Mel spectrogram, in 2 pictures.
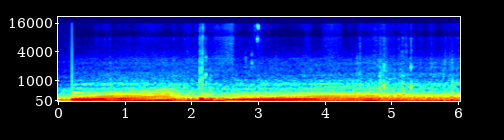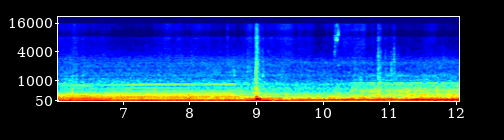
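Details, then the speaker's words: JDM-imported Mitsubishi Lancer Evo 6, ABS light on with a wheel speed sensor code: when pulling away a thin, steady whine rises above the engine, then the AYC light comes on. Pump whine; the garage suggests an ABS fault may trigger AYC, cause unconfirmed. "So you start the car up, no AYC light on, you start driving a little bit, it sounds like the pump starts having a bit of a paddy, whining, then the light comes on and it goes."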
